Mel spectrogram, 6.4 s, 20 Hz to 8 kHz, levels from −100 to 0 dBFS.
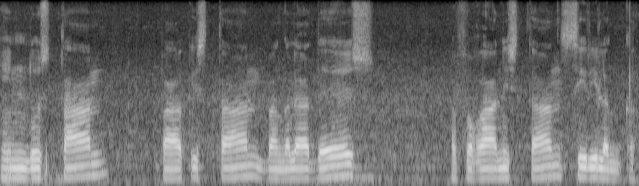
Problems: constant background noise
